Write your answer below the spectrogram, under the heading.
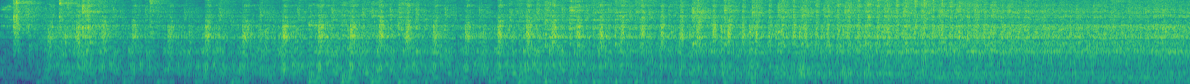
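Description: Small single-cylinder mower engine holds a steady, even speed with no misses or surging; governed speed sounds settled and healthy.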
